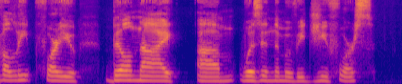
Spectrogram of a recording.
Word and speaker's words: Nighy: the great Bill Nye, which I always thought was Nighy, but from my understanding, it is pronounced Nye.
